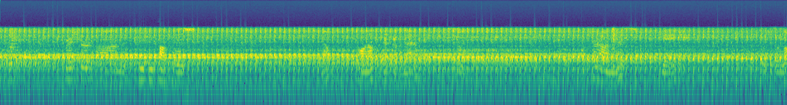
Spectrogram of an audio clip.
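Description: Vacuum diffusion pump running during telescope mirror aluminizing, a steady mechanical hum with a constant tone, carrying on continuously in a workshop while people talk faintly.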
